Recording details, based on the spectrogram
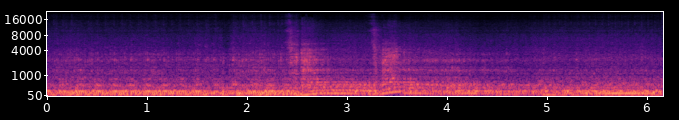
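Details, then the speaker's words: C4 Corvette V8 at idle after exhaust change (2.5-inch front Y pipe deleting front cats, Cherry Bomb mini glass packs) and head gasket work; deep, even rumble with light blips, popping cured by adjusting an overly tight passenger-side valve; normal smooth idle. "All right, so I got rid of the popping. It happened to be one of the valves was too tight on the passenger side. Man, was that a bear. Now she idles smooth."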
